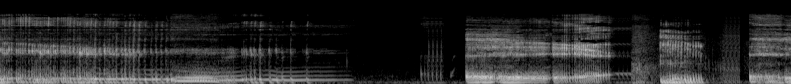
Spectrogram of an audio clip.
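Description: Several long, low, rumbling belches, some drawn out with a croaky rise, separated by brief pauses; repeated burping, from a sound-effect compilation.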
